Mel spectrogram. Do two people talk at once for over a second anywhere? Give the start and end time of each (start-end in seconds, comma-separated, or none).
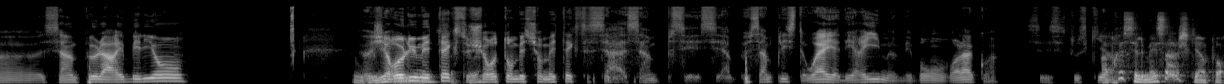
3.6-4.9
